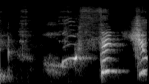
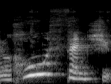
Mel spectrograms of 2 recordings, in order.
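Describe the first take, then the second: First: Very high, drawn-out squeal; exasperated wail. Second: Loud, slow, higher 'who sent you'; exasperated outburst. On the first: Storyteller bemoaning who sent this man, high exasperated wail. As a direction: stretch each word in a hammed-up high wail. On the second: Storyteller demanding who sent this man, exasperated outburst. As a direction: drag it out in loud disbelief. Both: Retold or imitated.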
